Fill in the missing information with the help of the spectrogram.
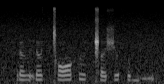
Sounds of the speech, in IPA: ɾ əː ð ḭ ɾ əː ǀ ɔː x ɯː ǁ ə ʃ ɯ h ɯ b ḭ

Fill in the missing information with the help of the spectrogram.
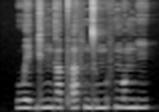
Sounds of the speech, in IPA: w e˨ ɡ e˦ ŋ ɡ a˦ pʼ a˦ f n d ʊ˦ m ʊ˦ f ŋ ɔ˦ ŋ i˦

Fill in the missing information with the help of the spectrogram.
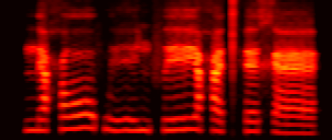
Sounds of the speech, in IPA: n ɛ ħ ɔː f w e̤ ɦ e̤ ɲ f eː ħ æ tʰ ɛ x æ

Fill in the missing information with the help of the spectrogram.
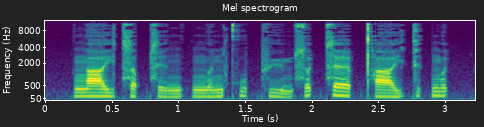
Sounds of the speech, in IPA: ŋ aː˧ j t͡s ɐ˧ p̚ s ɪ˨˧ ŋ | ŋ ɵ˨˥ n kʷʰ ɐ˧ p̚ f yː˨˩ m s ɵ˥ t̚ t͡s ɛː˧ p̚ t̪ʰ aː˨ j k ɪ˥ k̚ m ɵ˥ t̚

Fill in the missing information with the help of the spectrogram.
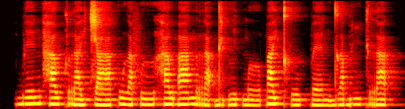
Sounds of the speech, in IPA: b eː˦˥ ŋ h a˧ w k r a˩˦ j t͡ɕ aː˩˦ k w ɯ˨˩ a̯ f ɯː˩˦ h a˦˥ w ʔ aː˦˥ ŋ r a˨˩ ʔ d i˨˩ ʔ l i˨˩ t̚ m ɤː˩˦ p a˥˩ j kʰ w u˨˩ k̚ p ɛː˧ ŋ d ɯ˦˥ a̯ b iː˥˩ k r a˥˩ k̚

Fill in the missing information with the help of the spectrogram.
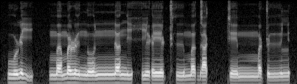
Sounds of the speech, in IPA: u ɳ i | m ɐ m ɐ ɭ ɨ n̪ o nː ɐ n̪ i h i ɽ e ʈʰ ɨ m ɐ ɡ a kː e mː ɐ ʈ ɨ l

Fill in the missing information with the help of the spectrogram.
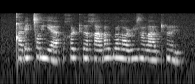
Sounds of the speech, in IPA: ǃ a ɽ ɛ i̯ ǀ ɔ ɾ y lʲ a | χ ə˞ ʈʰ ə χ a lˠ ɾ ə lˠ b ə˞ lˠ ɔ ɭ y z ə̃ lˠ ɛ lˠ ʈʰ ə̃ y̯

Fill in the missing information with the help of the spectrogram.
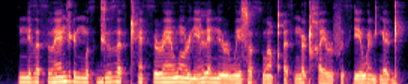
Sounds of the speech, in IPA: n ɪ ð ʌ θ β ɛ̃ ɡ ɪ ɽ ɨ ŋ o θ ɡʲ u ð ʌ θ ʈʰ ɛ̃ θ ɹ ɛ̃ w õ ɹ ɾʲ ɛ̃ l ɛ n ɨ ɹ w ɪ z ɔ θ w õ qʼ ɨ θ ŋ ʌ ɖ χ e ɹ f ɨ θ ɾʲ ɛ w ɛ̃ ɖ ŋ ɛ ɖ

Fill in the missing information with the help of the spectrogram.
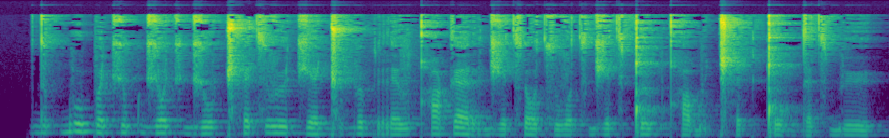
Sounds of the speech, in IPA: d ɵ p b u p œ t͡ʃ u p d͡ʒ o t͡ʃ d͡ʒ u ǁʰ e t͡s v ʉ t͡ʃ e ɡ͡ǁ u b ø p r e v qʰ ø k ɛ r d͡ʒ i t͡s ɾ o t͡s v o t͡s d͡ʒ i t͡s ǃ ʉ b qʰ u b i ǁʰ e k ǃ u b d ɛ t͡s b y

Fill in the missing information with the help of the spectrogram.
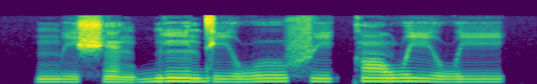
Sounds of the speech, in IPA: m i˨ ʃ ɛ̃˨ ɡ͡b ĩ˧ d i˨ w u˧ f i˧ k ɔ̃˦ w i˦˨ w i˧

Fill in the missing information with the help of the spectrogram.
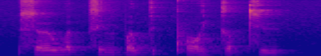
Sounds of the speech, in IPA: s œː˨˧ w ɐ˧ k̚ s ɪ˨ ŋ p ɐ˨ w k ɪ˥ k̚ pʰ ɔː˨˩ j k ɐ˨ p̚ t͡s yː˨ k̚

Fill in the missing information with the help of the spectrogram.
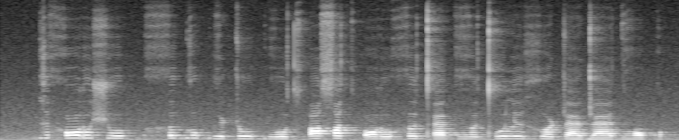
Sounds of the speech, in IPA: ɡ ɪ˦˨ h ɔ˦ ɾ ʊ˦ ʃ ʊ˦ | h ə˦ ɡ ɤ˦ bʱ ɪ˨ ʈ o˨ bʱ o˨ t͡sʼ ə˦ sˤ ə˦ t͡sʼ ɔ˨ ɾ o˨ h ə˦˨ tʼ æ˨ k ɦ ə˨ tʼ ʊ˦ l ɪ˨ x ɤ˦ ʈ æ˨ ɖ æ˨ dʱ ɔ˦ k

